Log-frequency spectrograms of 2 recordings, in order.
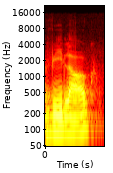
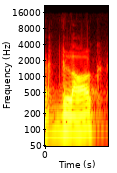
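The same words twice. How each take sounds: First: "vlog" said as vee-log; spelled-out pronunciation. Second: "vlog" as one syllable, v run into l; one-syllable pronunciation. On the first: Unsure vlogger trying a pronunciation, "vlog" as vee-log. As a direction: say "vlog" in two parts, V then log. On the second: Unsure vlogger offering the other pronunciation, "vlog" in one syllable. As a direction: blend "vlog" into a single beat, like blog with a v. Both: Shown as a demonstration. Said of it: "not sure how they're pronouncing it".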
